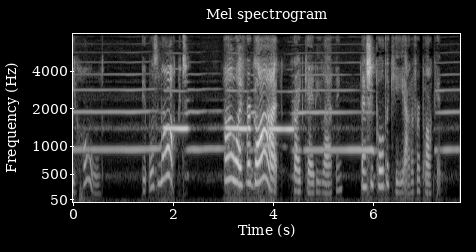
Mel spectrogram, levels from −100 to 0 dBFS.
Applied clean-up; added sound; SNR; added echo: none; Wind instrument, woodwind instrument; 5 dB; none.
